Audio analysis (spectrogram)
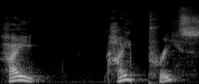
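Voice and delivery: very high, stumbling, astonished, surprised delivery. Reacting to the news that Father is the High Priest: surprised. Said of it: "You sound surprised".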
